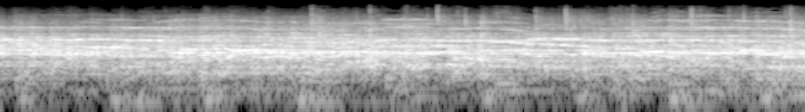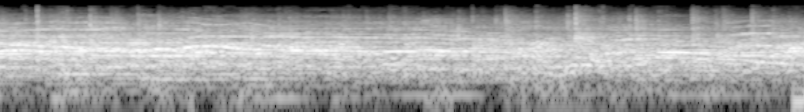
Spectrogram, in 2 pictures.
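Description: Women clap their hands.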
